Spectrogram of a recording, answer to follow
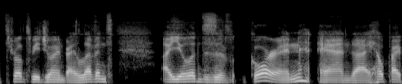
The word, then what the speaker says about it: Levent Yildizgoren: about but i'm thrilled to be joined by eleventh aioli gorin and i hope i pronounced that correctly but uh levin thank you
